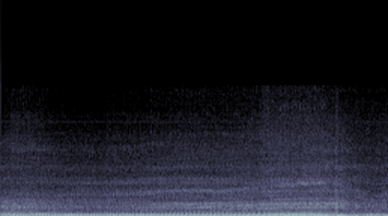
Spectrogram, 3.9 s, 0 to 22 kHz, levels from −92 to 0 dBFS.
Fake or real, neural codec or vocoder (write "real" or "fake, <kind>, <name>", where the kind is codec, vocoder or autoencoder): real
